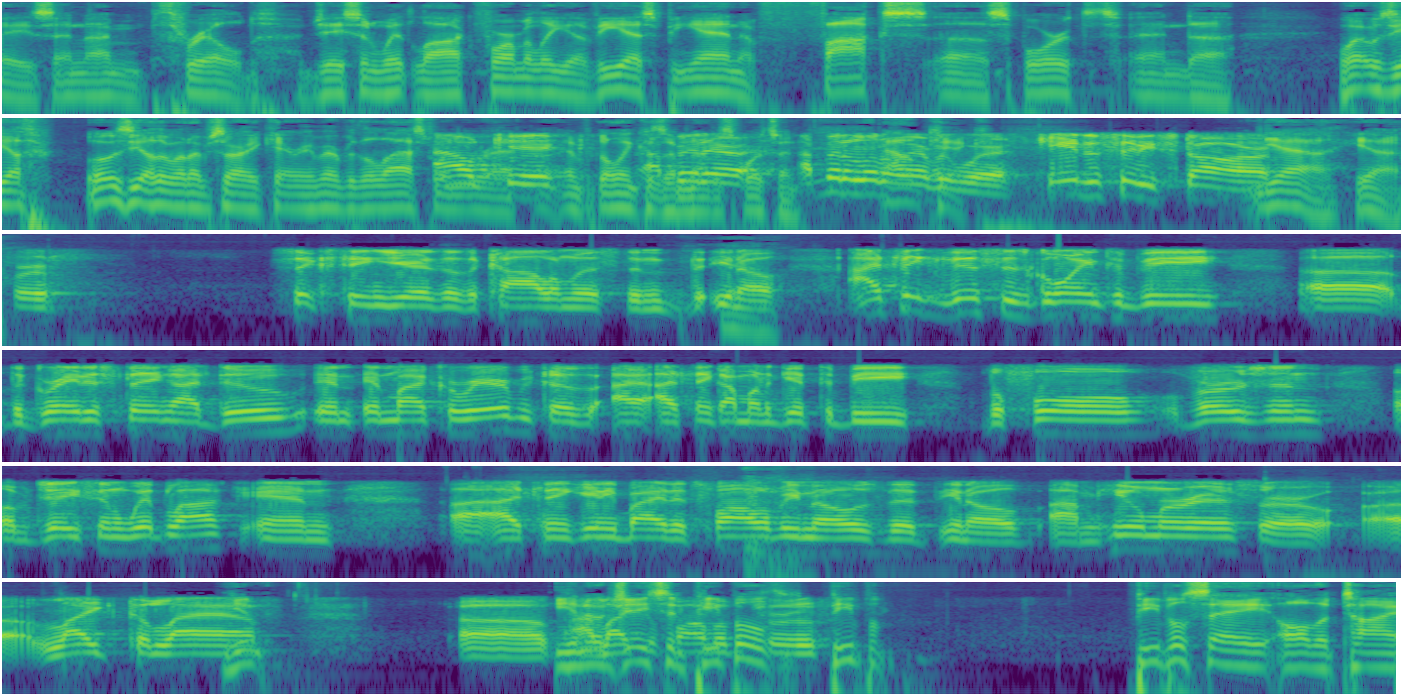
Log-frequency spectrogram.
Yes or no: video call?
no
